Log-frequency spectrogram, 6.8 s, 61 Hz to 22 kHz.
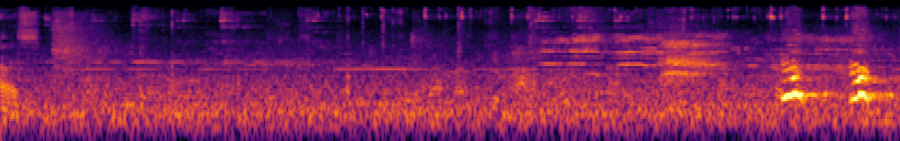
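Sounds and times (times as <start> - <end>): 
steady low noise: 0.0 - 6.7
large dog barking: 5.8 - 6.7.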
